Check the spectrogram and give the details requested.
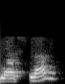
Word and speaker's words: Knapp's law: Uh, K is silent. Okay, so Knapp's law.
